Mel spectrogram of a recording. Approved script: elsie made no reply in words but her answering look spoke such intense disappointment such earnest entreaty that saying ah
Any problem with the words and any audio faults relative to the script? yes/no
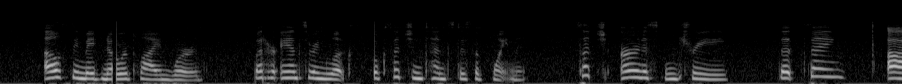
yes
